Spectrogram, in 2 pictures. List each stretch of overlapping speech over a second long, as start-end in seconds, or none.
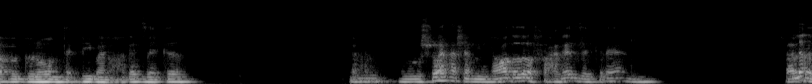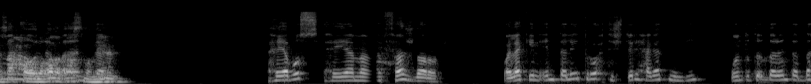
7.9-9.3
